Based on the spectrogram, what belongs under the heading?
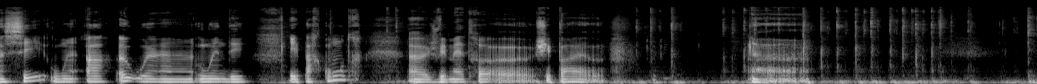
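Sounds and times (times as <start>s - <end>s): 
speech: 0.0s - 6.8s, 7.4s - 8.2s
typing on a computer keyboard: 6.4s - 10.3s.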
